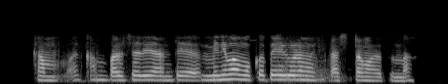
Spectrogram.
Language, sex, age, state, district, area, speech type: Telugu, male, 18-30, Telangana, Vikarabad, urban, conversation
